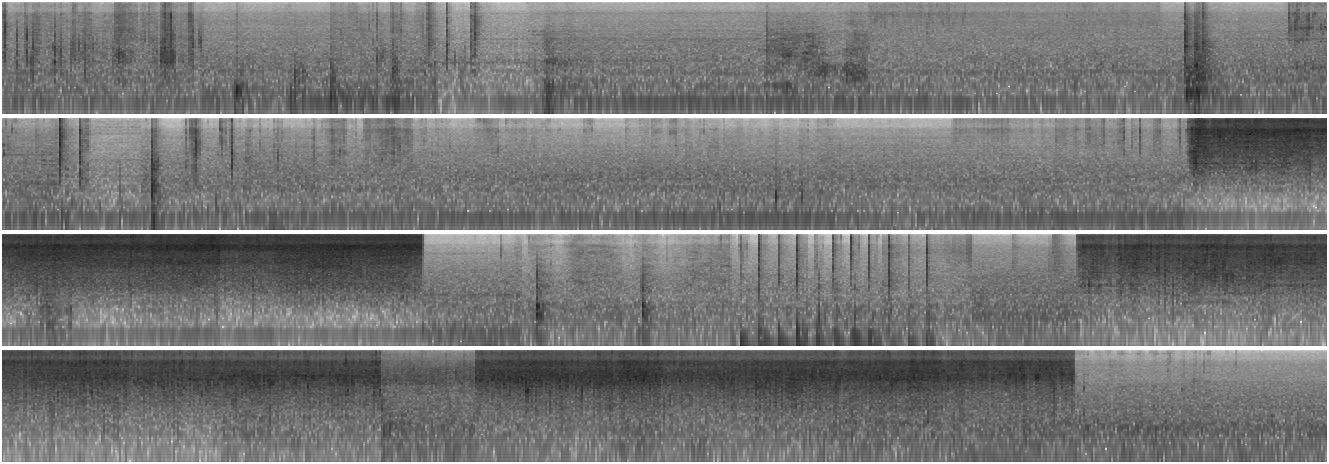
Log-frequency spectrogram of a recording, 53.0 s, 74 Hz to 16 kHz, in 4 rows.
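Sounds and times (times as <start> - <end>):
steak sizzling in butter: 25.1 - 30.7, 37.3 - 43.6, 44.3 - 50.5.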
